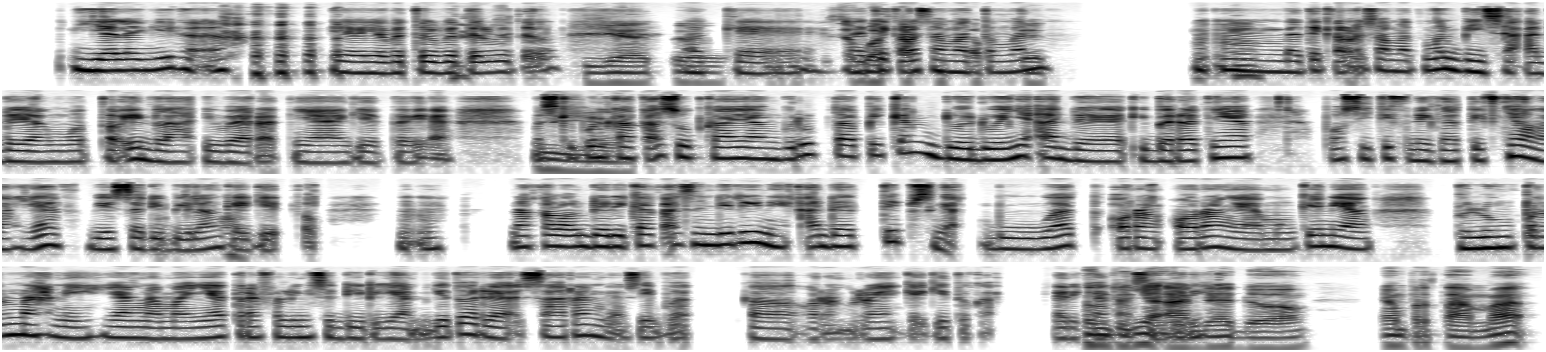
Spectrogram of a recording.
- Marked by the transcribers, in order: other background noise; chuckle; in English: "update-update"; in English: "traveling"; tapping
- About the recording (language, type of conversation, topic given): Indonesian, podcast, Apa saranmu untuk orang yang ingin bepergian sendirian?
